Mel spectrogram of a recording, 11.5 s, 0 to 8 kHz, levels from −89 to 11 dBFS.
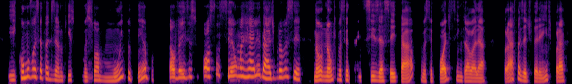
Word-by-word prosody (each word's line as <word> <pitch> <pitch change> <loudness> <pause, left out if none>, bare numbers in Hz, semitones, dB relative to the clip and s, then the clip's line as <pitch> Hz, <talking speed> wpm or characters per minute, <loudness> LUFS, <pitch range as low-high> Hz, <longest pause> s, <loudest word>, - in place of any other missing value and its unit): E, 160 0 -3
como 235 - +3
você 265 -3 +1
tá 205 -2 0
dizendo 160 -5 -3
que 160 +3 -6
isso 160 - -8
começou 135 +3 -4
há - - +1
muito 140 - -2
tempo, 230 - -3 0.3
talvez 235 - +3
isso 270 0 -8
possa 280 +3 +1
ser 310 - 0
uma 300 -2 +1
realidade 275 -6 +3
pra 250 +3 +2
você. 250 -8 0 0.2
Não 150 +2 +4
não 145 +2 +3
que 180 - -17
você 165 -1 -1
precise 140 +1 -4
aceitar, 130 -4 +2
você 125 -2 -5
pode 115 - +4
sim 150 -3 -7
trabalhar 115 -3 +1 0.3
pra - - +2
fazer 130 -2 +1
diferente, 120 +4 -2
pra 130 +2 +3
160 Hz, 175 wpm, -25 LUFS, -, 0.3 s, Não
